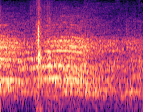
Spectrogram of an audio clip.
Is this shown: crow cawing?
no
